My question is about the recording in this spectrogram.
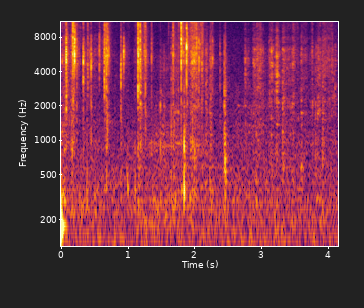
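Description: Crinkling and rustling of the small packaging around a prism sticker as it is handled and the sticker is pulled out: irregular crackles, busiest in the first couple of seconds, then sparser.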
